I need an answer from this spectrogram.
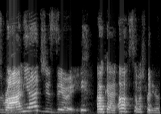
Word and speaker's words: Rania Jaziri: stuff so it's uh rania zaria almost you got the first name right which is like everybody just like butcher is my first name it's ranya jaziri okay oh so much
